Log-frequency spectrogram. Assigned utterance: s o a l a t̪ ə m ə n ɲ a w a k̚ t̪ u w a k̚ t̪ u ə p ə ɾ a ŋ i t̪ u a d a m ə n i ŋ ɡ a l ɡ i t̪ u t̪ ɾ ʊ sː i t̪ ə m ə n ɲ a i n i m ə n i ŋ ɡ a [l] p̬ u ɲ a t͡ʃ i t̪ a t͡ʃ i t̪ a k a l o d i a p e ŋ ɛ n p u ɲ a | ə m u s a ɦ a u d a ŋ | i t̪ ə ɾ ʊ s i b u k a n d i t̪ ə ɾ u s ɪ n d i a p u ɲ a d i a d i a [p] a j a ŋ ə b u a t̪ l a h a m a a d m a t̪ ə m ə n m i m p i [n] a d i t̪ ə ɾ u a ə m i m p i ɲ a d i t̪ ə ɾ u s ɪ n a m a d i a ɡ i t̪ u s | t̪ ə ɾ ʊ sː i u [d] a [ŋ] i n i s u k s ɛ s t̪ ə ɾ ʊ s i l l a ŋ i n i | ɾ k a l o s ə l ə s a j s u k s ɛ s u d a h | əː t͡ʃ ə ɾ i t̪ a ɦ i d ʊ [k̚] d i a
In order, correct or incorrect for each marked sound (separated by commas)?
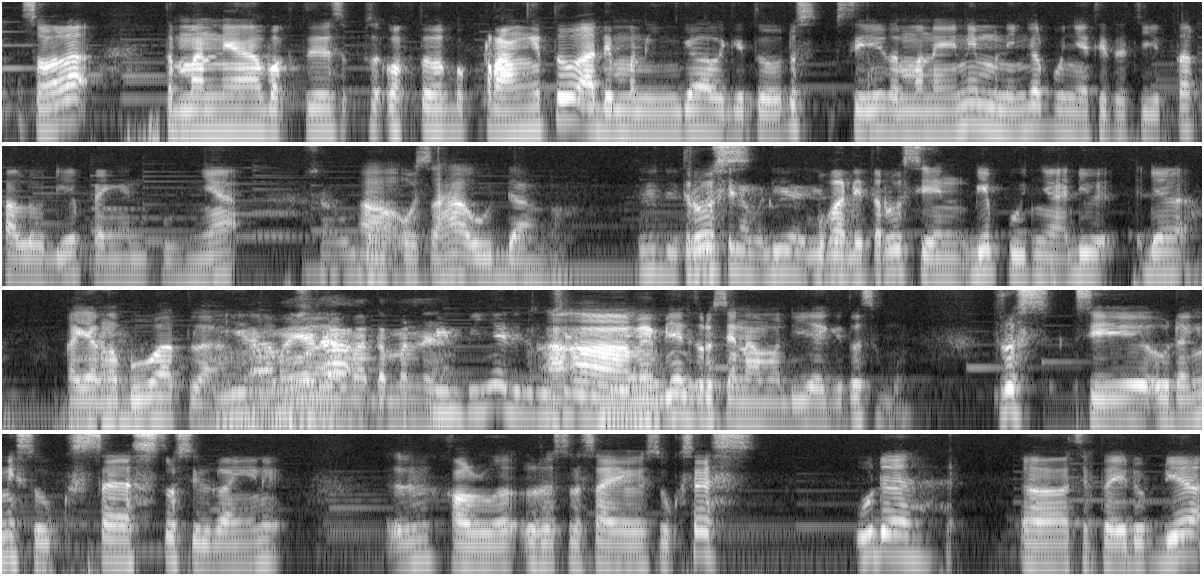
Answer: correct, incorrect, incorrect, correct, correct, incorrect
